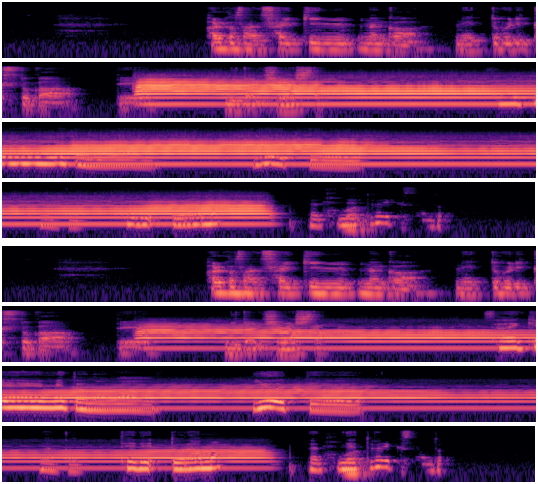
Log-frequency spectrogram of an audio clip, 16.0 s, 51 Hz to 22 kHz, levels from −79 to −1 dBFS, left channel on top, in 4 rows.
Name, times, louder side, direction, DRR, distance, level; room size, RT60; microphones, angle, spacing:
voice 1, 0.4-0.8 1.5-4.6 4.9-5.2 5.7-6.6 14.4-14.8, right 1 dB, 5° right, 2.1 m, -32 dB
Trumpet, 5.0-14.1, left 4 dB, 60° left, 0.6 m, -19 dB
voice 2, 7.6-9.2 9.9-10.7 12.3-12.6 12.9-13.7 14.3-15.3, right 6 dB, 75° right, 0.5 m, -26 dB
11.0 x 5.2 x 2.4 m
head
